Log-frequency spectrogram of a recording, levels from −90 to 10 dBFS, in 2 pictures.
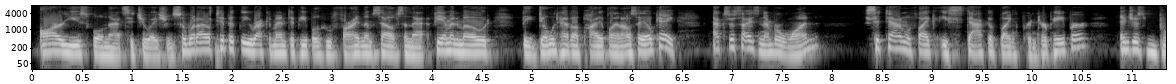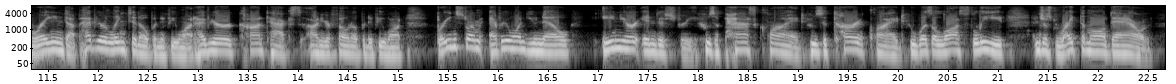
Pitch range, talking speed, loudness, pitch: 125-155 Hz, 230 wpm, -16 LUFS, 140 Hz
